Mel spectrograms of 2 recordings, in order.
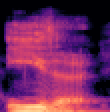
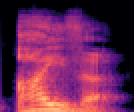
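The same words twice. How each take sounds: First: It is pronounced the American way. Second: It is pronounced the traditional British way. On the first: "You know how you guys would say like" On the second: "the traditional British way would be"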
